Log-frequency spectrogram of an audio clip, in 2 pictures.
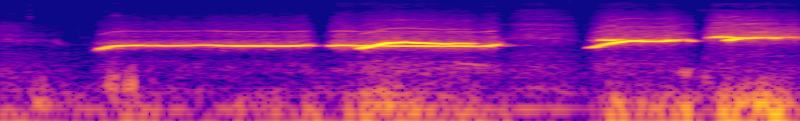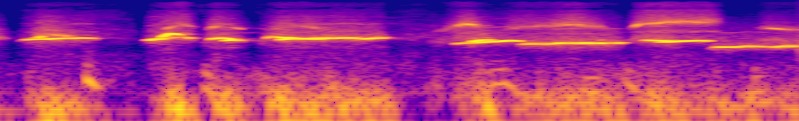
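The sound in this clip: A person whistles a tune: clear, bright melodic phrases in a series of short bursts separated by brief pauses, with the pitch moving up and down between notes, heard alone without talk.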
